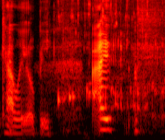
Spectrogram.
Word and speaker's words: Calliope: And Calliope. Yeah. Or as she pronounces it, Calliope. I don't speak Greek. I know the musical instrument Is a calliope. which is why I'm saying it that way.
